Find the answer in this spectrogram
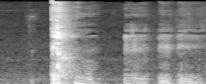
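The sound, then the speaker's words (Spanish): A person coughs: one sharp, loud burst followed by a few softer, rougher bursts, like throat clearing. “Bonita tos.”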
